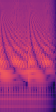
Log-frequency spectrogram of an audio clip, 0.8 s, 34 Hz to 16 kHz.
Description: RetroGamesSoundFX / Hum / Hum14.wav
Hum14.wav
